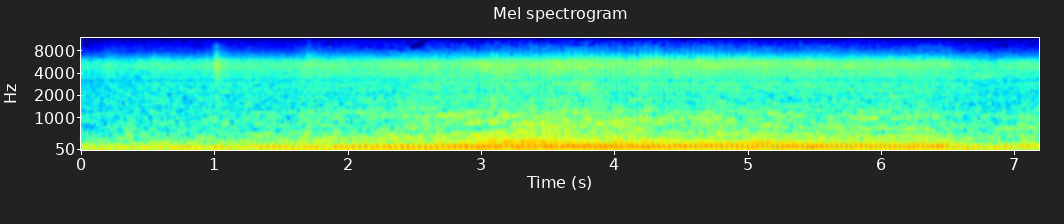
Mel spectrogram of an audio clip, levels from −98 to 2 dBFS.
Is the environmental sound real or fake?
fake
